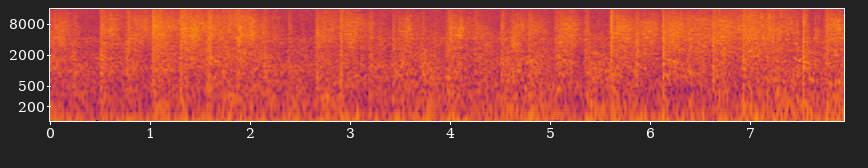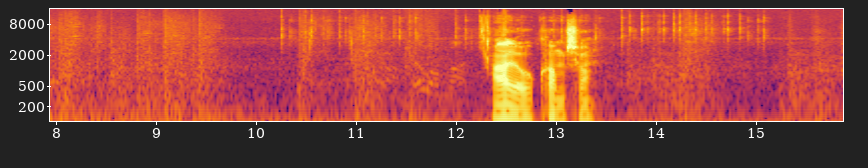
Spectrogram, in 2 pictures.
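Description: Magic spells crackle and burst during a fight with monsters.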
